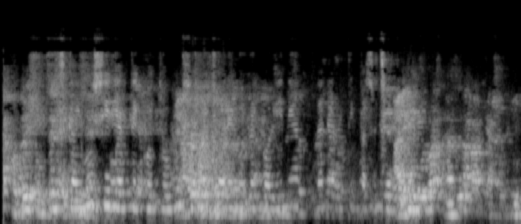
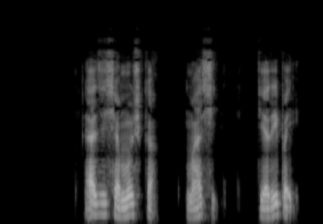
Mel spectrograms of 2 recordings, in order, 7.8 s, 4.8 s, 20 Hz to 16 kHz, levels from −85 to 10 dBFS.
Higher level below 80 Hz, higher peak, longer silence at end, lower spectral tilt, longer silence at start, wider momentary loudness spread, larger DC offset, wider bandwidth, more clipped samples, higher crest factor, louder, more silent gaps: first, -50 dBFS vs -66 dBFS; first, -2 dBFS vs -6 dBFS; second, 0 s vs 0.45 s; about the same, -5 dB/octave vs -4 dB/octave; second, 0.05 s vs 1.25 s; first, 14 LU vs 10 LU; neither; about the same, 9.6 kHz vs 9.4 kHz; neither; second, 16 dB vs 22 dB; first, -16 LUFS vs -26 LUFS; second, none vs 2.41-2.76 s, 3.42-3.54 s, 3.62-3.85 s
